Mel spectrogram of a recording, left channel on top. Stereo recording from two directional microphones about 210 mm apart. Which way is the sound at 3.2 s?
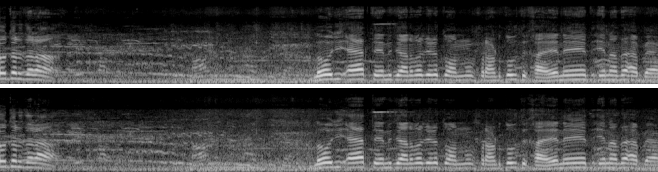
5° left (ahead or behind).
